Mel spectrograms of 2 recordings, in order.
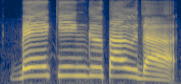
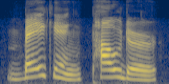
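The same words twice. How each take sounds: First: Baking powder as "beekingu paudaa", with added vowels; baking powder in Japanese katakana style; Japanese katakana pronunciation. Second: Said in the usual way. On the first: Shown as a demonstration. Teacher shows Japanese speakers' baking powder, in katakana pronunciation. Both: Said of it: "Most Japanese cannot hear vowels plus R".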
